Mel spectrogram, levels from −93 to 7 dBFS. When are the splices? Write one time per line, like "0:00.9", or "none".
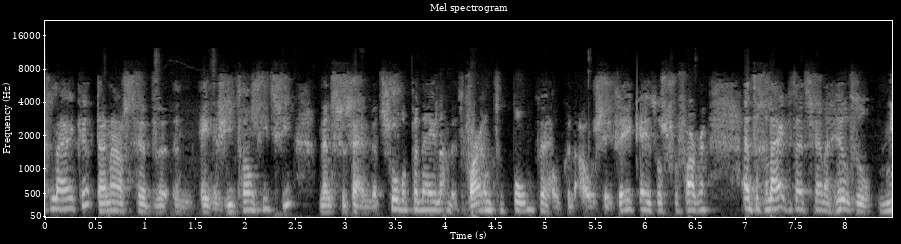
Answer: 0:04.0
0:05.0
